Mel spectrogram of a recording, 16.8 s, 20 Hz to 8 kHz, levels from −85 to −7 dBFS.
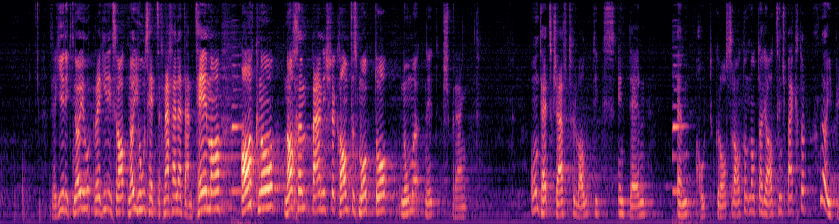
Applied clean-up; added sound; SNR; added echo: none; Wind instrument, woodwind instrument; 10 dB; reverberation time 1.5 s.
